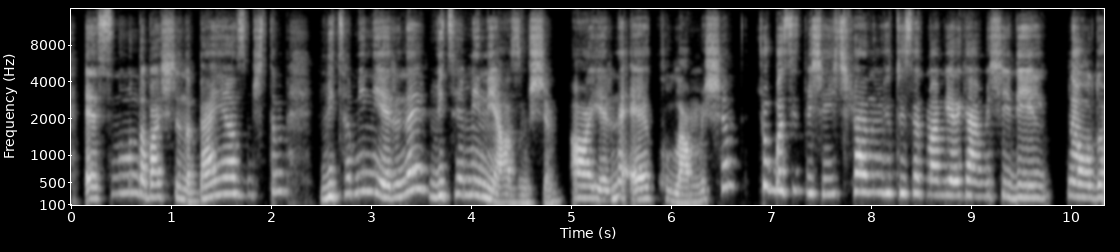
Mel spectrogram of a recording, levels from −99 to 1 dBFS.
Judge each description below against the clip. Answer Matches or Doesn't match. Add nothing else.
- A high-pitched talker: Matches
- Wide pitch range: Matches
